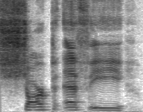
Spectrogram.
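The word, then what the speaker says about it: ♯FE: Tokyo Mirage sessions Fe no it's sharp F yeah so I gotta say the title right sessions sharp Fe encore I'm not kidding guys you pronounce the the sharp symbol as sharp but uh well is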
